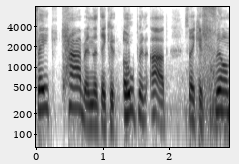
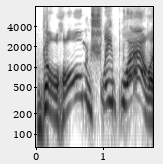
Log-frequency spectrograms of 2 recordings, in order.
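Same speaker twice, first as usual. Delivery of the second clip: slow, much higher, drawn-out line; hammed-up misquote; 8 semitones higher, much slower than usual. Imitating friend's over-the-top misquote, slow and high. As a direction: stretch it out like an over-the-top movie quote. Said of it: "quoting it wrong".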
